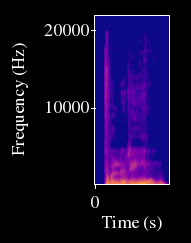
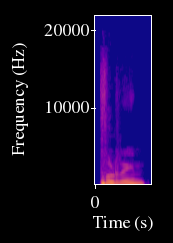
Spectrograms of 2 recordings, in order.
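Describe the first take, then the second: First: "फुलरीन" said as "ful-reen"; long ee at the end of "फुलरीन"; fullerene with EEN. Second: "फुलरेन" said as "ful-rayn"; e vowel at the end of "फुलरेन", not ee; fullerene with AYN. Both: Shown as a demonstration. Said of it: "कुछ भी आप इसको pronounce कर सकते हैं".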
